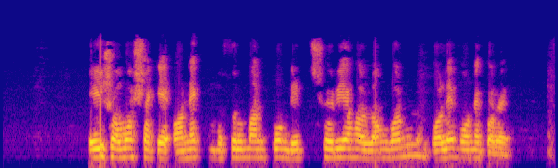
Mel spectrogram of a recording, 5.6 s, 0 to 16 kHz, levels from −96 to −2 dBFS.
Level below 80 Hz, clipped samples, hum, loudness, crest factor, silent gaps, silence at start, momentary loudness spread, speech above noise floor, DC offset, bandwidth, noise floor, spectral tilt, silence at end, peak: -58 dBFS; under 0.1%; none; -15 LUFS; 16 dB; none; 0.9 s; 6 LU; 52 dB; under 0.1%; 7.6 kHz; -67 dBFS; -6 dB/octave; 0.45 s; 0 dBFS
